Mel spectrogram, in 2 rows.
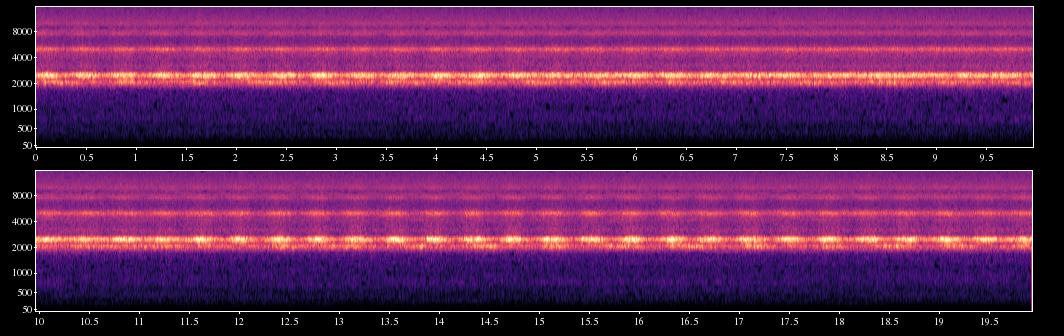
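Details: Snowy tree crickets chirp on a night of about 79 degrees. A steady shrill ringing tone carries pulses that become more distinct and regular toward the end, about two or three per second.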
